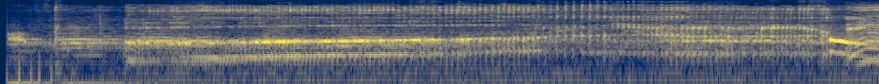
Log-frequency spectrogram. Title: burps compilation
